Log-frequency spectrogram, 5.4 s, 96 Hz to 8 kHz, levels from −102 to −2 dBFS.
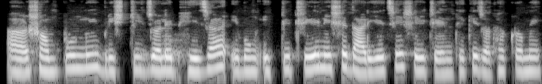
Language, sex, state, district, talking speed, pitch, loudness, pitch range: Bengali, female, West Bengal, North 24 Parganas, 155 wpm, 195 Hz, -17 LUFS, 190-215 Hz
